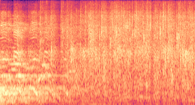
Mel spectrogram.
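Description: Audience applause fills a school's Pakistan Day celebration, loud and dense at first and then thinning to scattered clapping, with voices mixed in underneath.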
